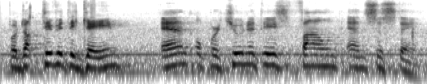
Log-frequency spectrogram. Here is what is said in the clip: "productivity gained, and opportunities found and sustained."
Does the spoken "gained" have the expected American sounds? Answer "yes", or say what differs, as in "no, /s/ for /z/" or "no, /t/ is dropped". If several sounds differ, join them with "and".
no, /d/ is dropped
